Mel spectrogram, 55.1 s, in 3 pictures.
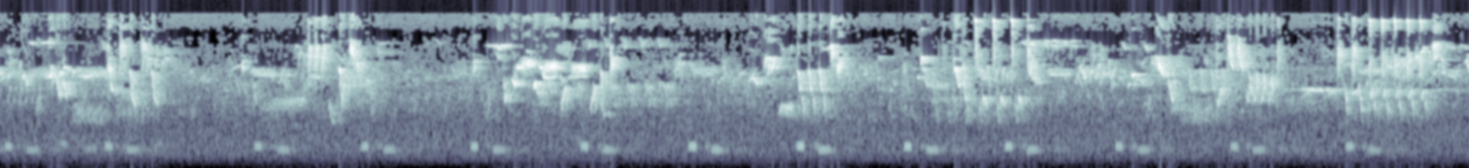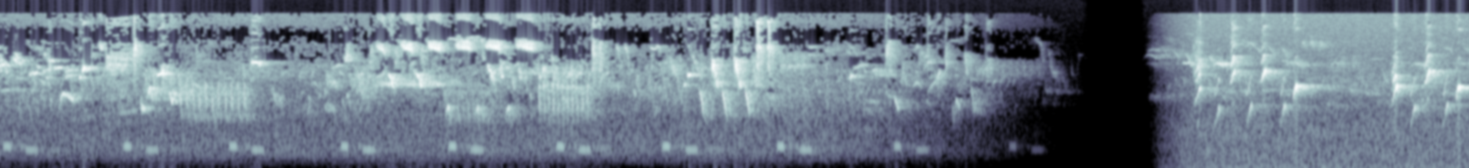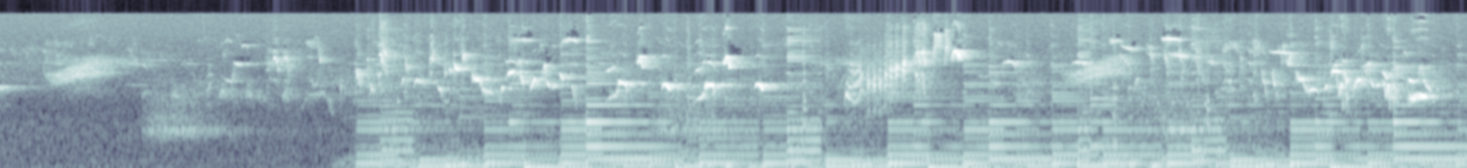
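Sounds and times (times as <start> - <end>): birds singing and chirping: 37.4 - 55.0
faint low repeating note: 40.9 - 55.0.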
